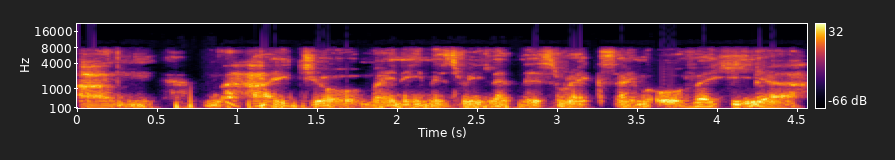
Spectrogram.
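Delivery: villain voice with an Austrian accent. Actor playing the T-Rex Relentless Rex introduces himself, Shredder-like Austrian accent. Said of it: "kind of like an Austrian accent".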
